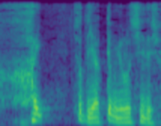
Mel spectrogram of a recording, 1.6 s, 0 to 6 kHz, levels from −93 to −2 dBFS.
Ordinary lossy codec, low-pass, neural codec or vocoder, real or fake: none; 5.4 kHz; none; real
